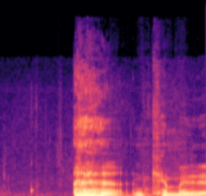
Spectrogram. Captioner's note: clears throat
